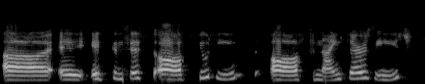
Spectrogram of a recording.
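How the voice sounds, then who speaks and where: A young woman from Pakistan, a residency applicant, gives mock job interview answers in a steady mid-range voice that is also a little high. She sounds earnest and a little halting, with many hesitant fillers and restarts. The audio is close, dry and dull with no echo, like a lo-fi video call.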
